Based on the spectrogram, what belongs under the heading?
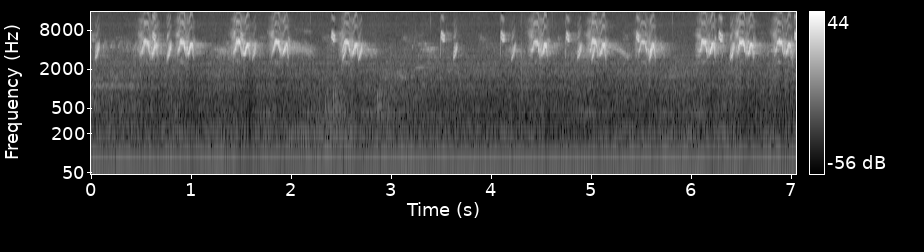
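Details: Juvenile European goldfinch calling in a flower bed in the countryside of central France on 30 July 2019: short clusters of high, tinkling twittered notes repeated about once a second, with a steady low hum underneath.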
